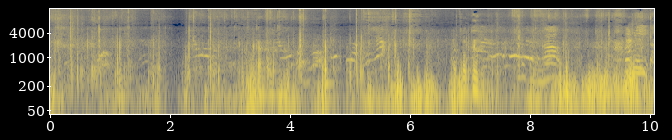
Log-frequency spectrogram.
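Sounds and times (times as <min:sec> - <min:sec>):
young children talking and calling out: 0:00.0 - 0:10.0.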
